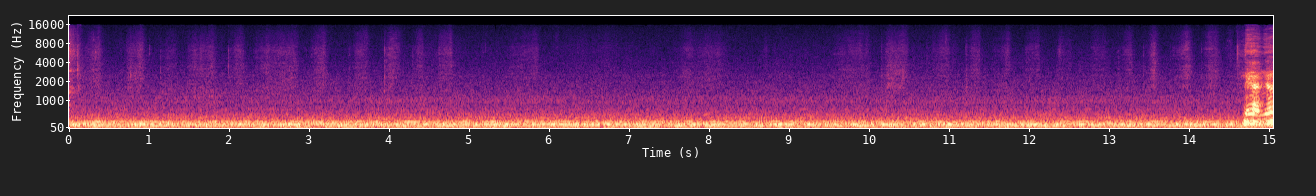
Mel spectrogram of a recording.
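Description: Fingertips rubbing BB cream into facial skin, giving soft, irregular swishing strokes over a steady low hum.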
